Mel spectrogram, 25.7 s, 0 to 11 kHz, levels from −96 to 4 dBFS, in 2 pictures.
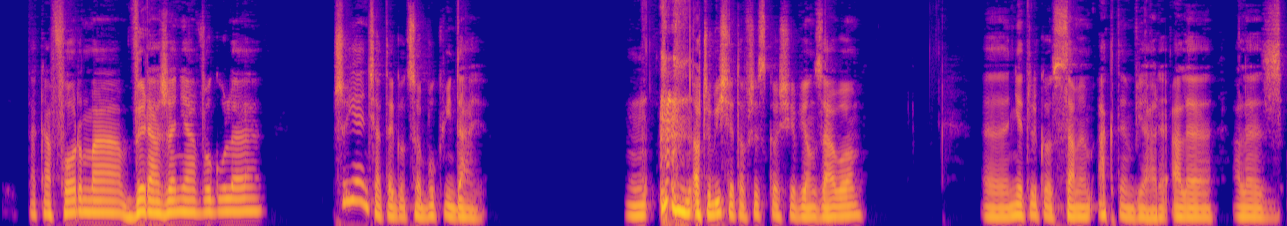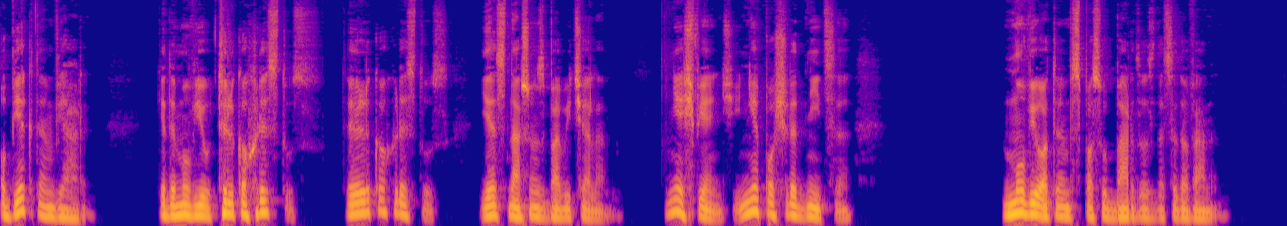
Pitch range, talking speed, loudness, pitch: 90-120 Hz, 110 wpm, -18 LUFS, 100 Hz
